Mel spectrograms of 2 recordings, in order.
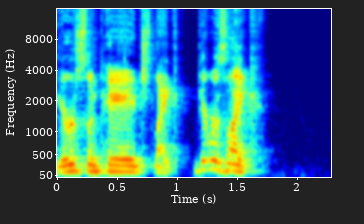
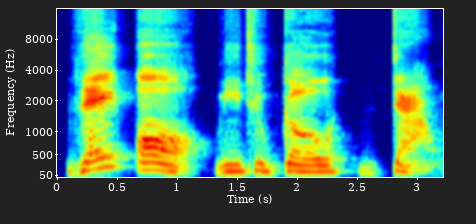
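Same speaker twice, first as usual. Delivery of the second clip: slow furious vow; 4 semitones lower, 5 dB louder, much slower than usual. Real, not acted. Furious rant at church leaders.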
